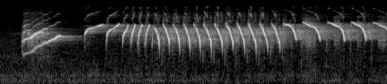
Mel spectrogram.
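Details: Canary singing for a training recording: a rising whistled slur, then a long rapid series of high sweeping notes repeated several times a second, loud and steady to the end.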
